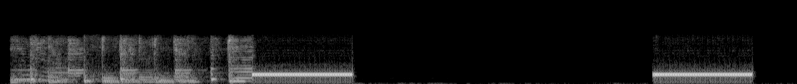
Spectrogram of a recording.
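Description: A telephone line rings as a call to a hurricane hotline is transferred: a short burst of hold music gives way to two long, steady ring tones separated by a few seconds of silence.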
